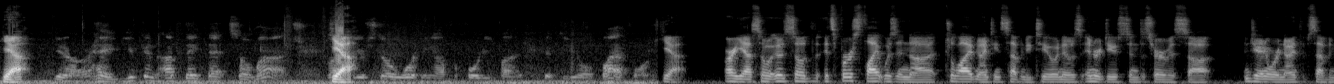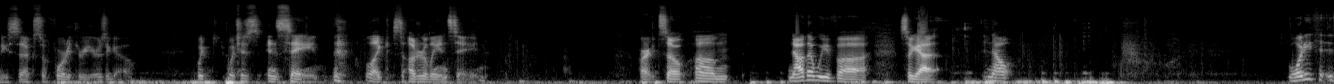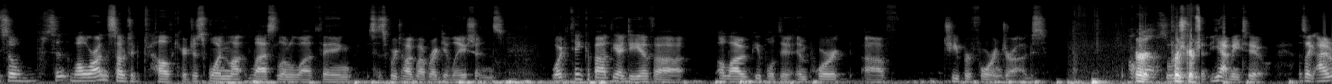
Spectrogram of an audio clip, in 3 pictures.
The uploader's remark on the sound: the single-track recording I used had a significant imbalance between him and I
